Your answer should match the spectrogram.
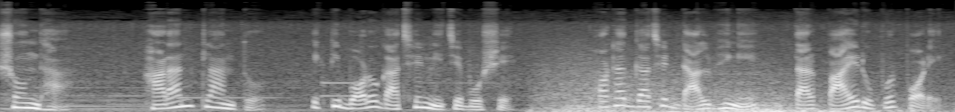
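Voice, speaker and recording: A man's voice: a little high, very animated, normal speed, music in the background. A man narrating as the storyteller of a village moral cartoon. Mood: dramatic.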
